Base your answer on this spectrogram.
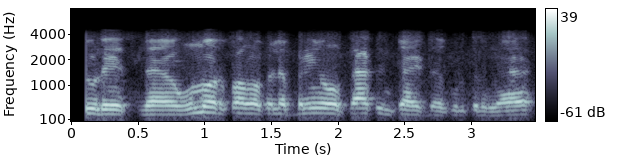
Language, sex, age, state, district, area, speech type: Tamil, female, 18-30, Tamil Nadu, Cuddalore, rural, conversation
